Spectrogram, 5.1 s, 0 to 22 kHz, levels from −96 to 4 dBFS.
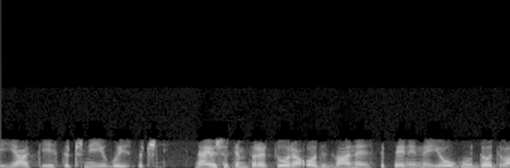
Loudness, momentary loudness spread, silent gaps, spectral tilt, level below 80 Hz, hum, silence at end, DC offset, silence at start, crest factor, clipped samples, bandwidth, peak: -25 LUFS; 7 LU; none; -7 dB/octave; -74 dBFS; none; 0 s; under 0.1%; 0 s; 16 dB; under 0.1%; 4 kHz; -10 dBFS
